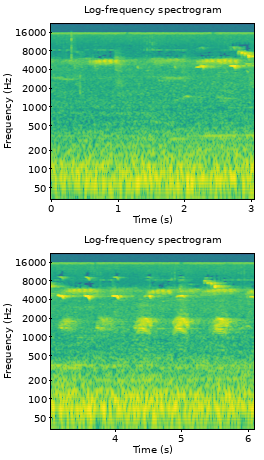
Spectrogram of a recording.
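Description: Birds calling: a quick run of short repeated notes, high chirps with lower calls among them, starting about two seconds in, over a steady low background rumble.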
